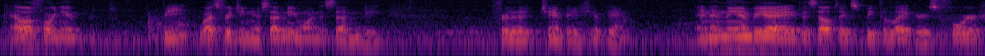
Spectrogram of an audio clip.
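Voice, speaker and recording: A man reads out sports news from a script in a matter-of-fact way. His voice is mid-pitched and sits back from the microphone, with slight noise in the recording. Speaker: sports reporter in an amateur newscast. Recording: distant mic, faint background noise.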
